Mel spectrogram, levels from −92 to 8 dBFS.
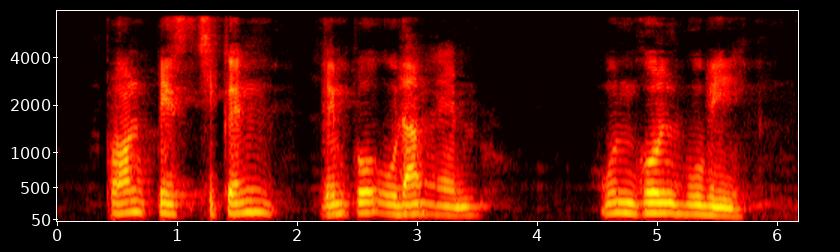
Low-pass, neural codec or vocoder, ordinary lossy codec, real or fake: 7.2 kHz; codec, 16 kHz in and 24 kHz out, 1.1 kbps, FireRedTTS-2 codec; AAC, 32 kbps; fake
